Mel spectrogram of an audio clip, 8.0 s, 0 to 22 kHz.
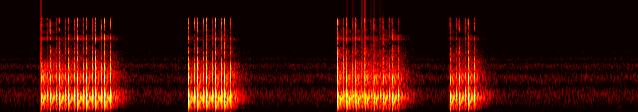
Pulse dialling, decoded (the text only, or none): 8 5 7 3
